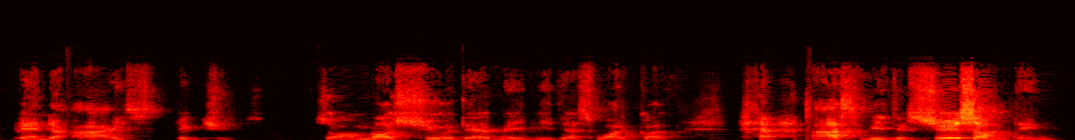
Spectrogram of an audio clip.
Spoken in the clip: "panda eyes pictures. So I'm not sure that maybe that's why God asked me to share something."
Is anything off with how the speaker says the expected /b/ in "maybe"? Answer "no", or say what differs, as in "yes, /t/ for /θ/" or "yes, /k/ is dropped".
no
